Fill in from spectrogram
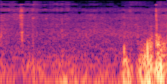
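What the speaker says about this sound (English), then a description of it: "It is extremely windy." Strong wind gusting across an Arizona backcountry camp with a rooftop tent, a steady low rumble swelling into a louder buffeting gust near the end.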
